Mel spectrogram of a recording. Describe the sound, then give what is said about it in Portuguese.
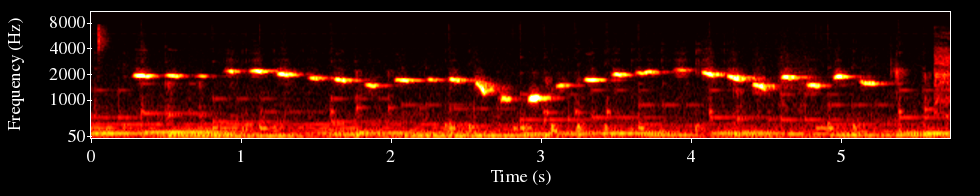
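A person whistles in imitation of a capuchin monkey's call: a thin, steady high whistle that wavers and dips briefly midway, lasting several seconds over a faint low background hum. “Eu me lembro que parecia um assobiozinho, tipo”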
